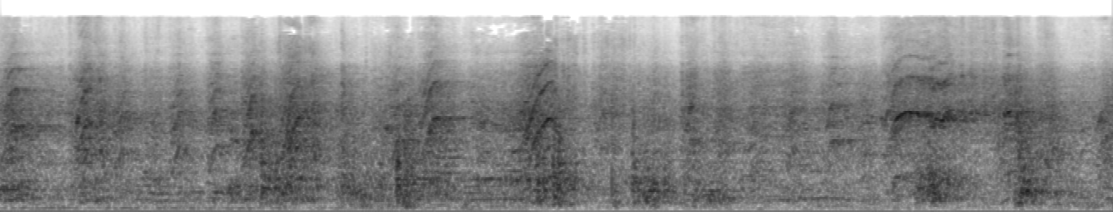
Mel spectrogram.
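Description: Losi LMT electric RC monster trucks racing on a concrete floor: their brushless motors give high-pitched whines that rise and fall again and again with the throttle, mixed with squeals from the tyres and drivetrain.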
